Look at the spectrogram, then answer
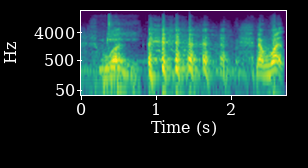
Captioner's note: laughs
